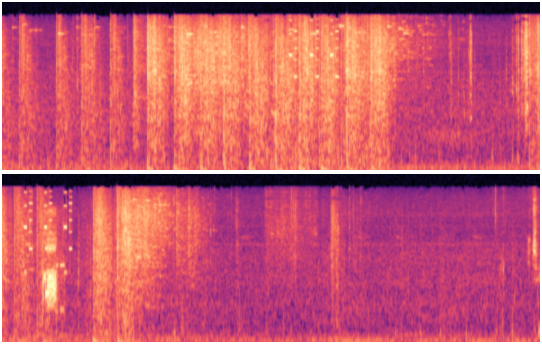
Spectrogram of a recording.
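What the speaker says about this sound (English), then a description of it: "Someone in the shop's firing too." Police gunfight with several suspects, including a shooter firing from inside a shop: dense bursts of gunfire crackle through the first six seconds, then sporadic shots continue amid steady background noise and faint radio-like chatter.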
